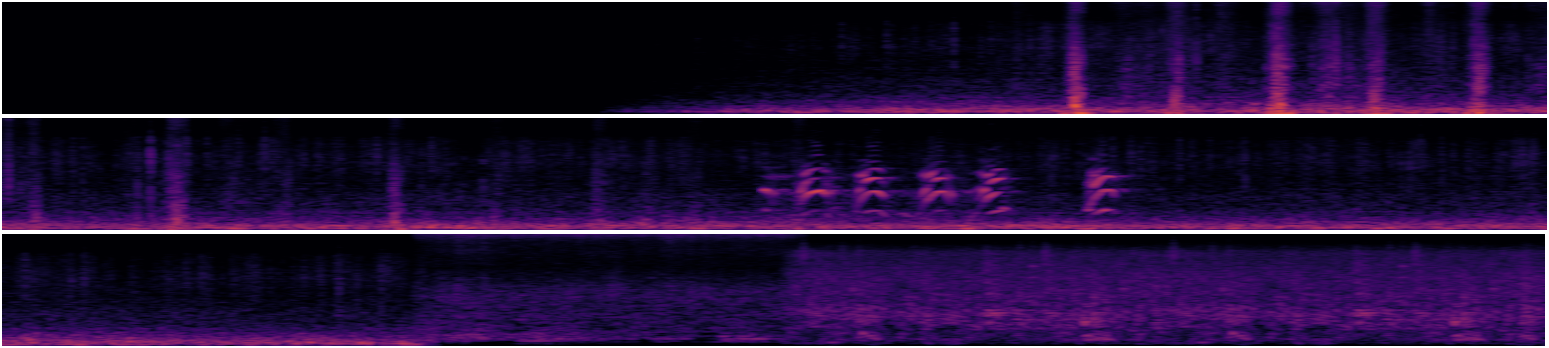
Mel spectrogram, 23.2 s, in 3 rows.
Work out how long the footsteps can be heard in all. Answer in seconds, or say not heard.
7 s.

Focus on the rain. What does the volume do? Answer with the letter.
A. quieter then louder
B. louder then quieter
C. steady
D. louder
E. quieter
C.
